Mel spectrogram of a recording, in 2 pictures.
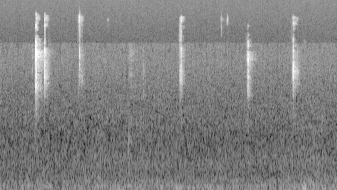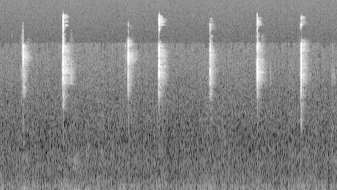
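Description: A thin blade tip scores a crosshatch pattern into the surface of a palm-sized, solid green-and-white striped bar of soap. Thirteen short, bright, dry clicking scratches sound one after another, each dying away almost instantly over a faint low hiss.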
